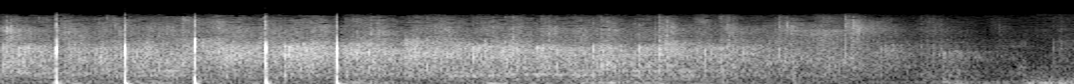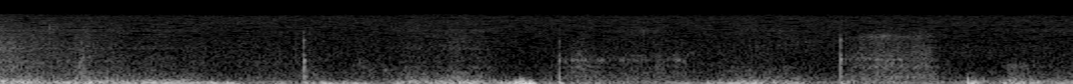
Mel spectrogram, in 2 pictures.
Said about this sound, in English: Well, again, happy Easter. I think we should clap our hands. It's Easter.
